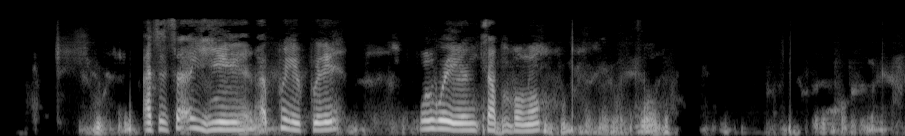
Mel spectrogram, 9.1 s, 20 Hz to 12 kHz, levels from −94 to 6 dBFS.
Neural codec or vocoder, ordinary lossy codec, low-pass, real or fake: codec, 16 kHz, 1 kbps, FreqCodec, larger model; MP3, 48 kbps; 7.2 kHz; fake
